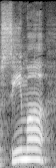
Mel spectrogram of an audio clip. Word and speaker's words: CIMA: Shima, that's how you pronounce it, losing to Kenny Omega did not hurt him at all.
